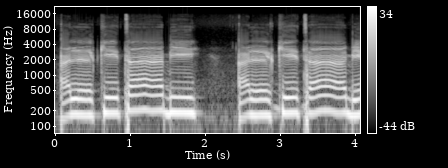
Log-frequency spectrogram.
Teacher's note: ta di sini kita baca dua harokat. Taknya kita baca dua harokat.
